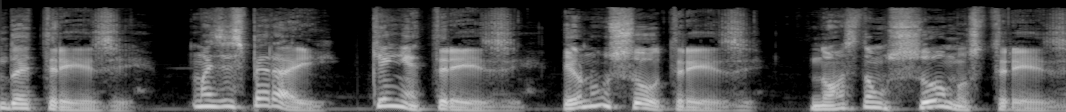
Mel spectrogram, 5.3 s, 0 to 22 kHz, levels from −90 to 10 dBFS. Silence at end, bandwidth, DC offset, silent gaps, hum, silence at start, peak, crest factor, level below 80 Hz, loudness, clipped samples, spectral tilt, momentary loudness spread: 0 s; 17 kHz; under 0.1%; none; none; 0 s; 0 dBFS; 16 dB; -38 dBFS; -15 LUFS; under 0.1%; -3.5 dB/octave; 10 LU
